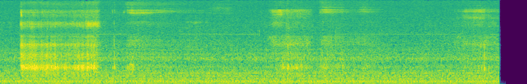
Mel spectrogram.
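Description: Rough, hissing breaths repeat every few seconds during sleep, with steady room noise behind: snoring.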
